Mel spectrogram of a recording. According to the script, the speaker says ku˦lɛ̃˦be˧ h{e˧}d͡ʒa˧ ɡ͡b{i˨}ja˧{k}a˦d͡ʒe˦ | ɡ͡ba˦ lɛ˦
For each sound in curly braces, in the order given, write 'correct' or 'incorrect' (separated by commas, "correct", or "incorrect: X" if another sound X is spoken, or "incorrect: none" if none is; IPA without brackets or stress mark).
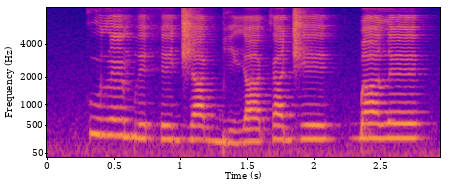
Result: correct, correct, correct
